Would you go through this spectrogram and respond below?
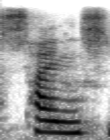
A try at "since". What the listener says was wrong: Since, bacanya since bukan science. Kalau science itu ada lagi kata benda ya, artinya ilmu pengetahuan. Tulisannya seperti ini. Science. Ini bacanya science, tapi kalau ini bacanya since. Since itu tulisannya kayak gini. Cara bacanya ya. Since. Ini cara bacanya.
